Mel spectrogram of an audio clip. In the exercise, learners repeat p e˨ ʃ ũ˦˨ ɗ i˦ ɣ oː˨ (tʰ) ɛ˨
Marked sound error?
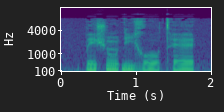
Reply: no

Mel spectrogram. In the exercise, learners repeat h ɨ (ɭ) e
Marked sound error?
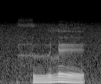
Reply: yes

